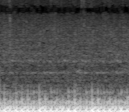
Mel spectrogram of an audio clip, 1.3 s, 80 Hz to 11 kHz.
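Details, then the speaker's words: Camaro (392) after catalytic converter welding, with the exhaust pipe not yet back on: heavy V8 idle with sharp rapid raw chuffing pulses, exhaust leaking at a loose pipe joint that needs tightening. "you gotta tighten that one up I knew I heard something wasn't right"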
